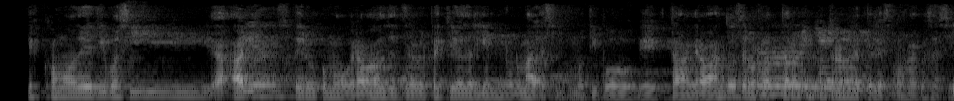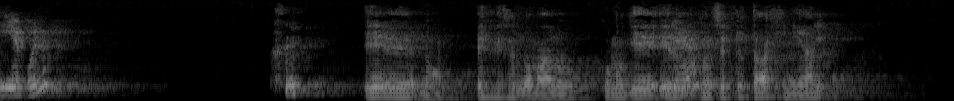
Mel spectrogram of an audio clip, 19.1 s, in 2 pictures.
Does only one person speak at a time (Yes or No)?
No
